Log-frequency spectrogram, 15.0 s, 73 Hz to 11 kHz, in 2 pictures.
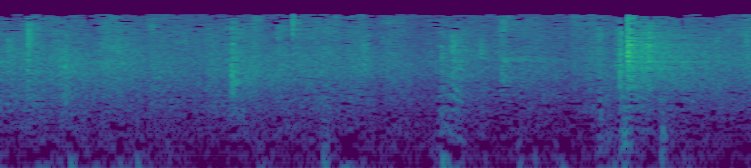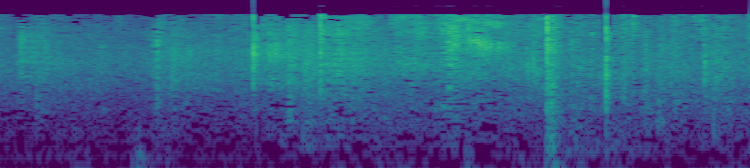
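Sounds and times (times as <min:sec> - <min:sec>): hockey sticks and puck clacking: 0:00.0 - 0:15.0
skate blades scraping ice: 0:07.4 - 0:15.0.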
